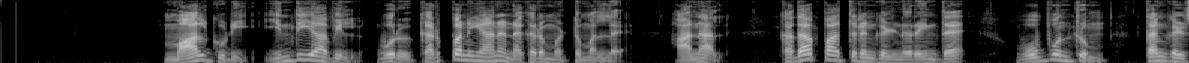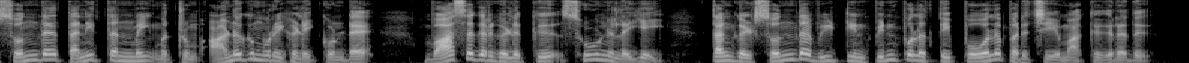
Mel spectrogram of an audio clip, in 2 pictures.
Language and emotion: Tamil, neutral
